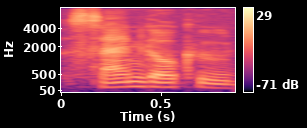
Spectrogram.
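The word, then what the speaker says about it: Sengoku: announced like last year its San Goku justice or San Gokul justice is really the proper way of pronouncing that that's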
